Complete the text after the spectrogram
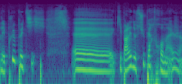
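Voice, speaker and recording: An ordinary speaking voice, a woman's, fairly low in pitch with ordinary pitch variation, on a very clean recording with a silent background. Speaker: voice-over artist and radio/TV journalist. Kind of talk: interview answer. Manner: casual, conversational.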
